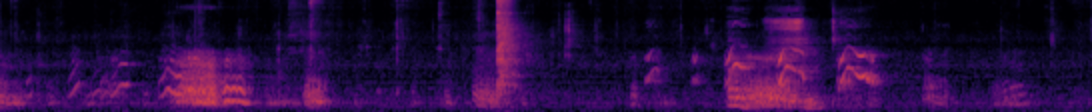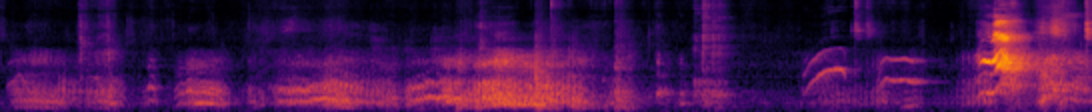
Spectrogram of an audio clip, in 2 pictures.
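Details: A litter of three-week-old Jack Russell Terrier mix puppies makes low, rough growling grumbles and muffled whines in broken bursts, building to a longer scuffling stretch and ending with a sharp high squeal.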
